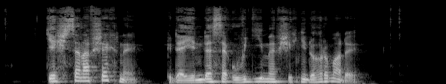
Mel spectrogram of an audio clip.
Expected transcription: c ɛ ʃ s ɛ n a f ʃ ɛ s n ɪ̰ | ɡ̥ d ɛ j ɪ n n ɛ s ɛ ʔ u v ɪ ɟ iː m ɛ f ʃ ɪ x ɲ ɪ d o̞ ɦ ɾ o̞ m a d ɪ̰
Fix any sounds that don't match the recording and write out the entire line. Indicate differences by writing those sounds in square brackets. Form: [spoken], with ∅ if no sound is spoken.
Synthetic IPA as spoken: c ɛ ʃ s ɛ n a f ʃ ɛ [x] n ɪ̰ | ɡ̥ d ɛ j ɪ n [d] ɛ s ɛ ʔ u v ɪ ɟ iː m ɛ f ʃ ɪ x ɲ ɪ d o̞ ɦ ɾ o̞ m a d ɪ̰

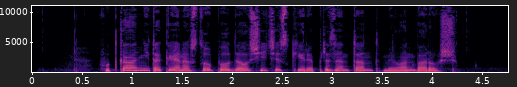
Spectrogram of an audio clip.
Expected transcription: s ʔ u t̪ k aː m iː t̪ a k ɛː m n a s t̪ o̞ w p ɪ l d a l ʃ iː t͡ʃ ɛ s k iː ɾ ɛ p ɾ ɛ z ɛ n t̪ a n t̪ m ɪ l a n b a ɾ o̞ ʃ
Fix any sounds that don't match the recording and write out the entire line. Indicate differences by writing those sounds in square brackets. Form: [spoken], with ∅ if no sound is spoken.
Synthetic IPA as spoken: [f] ʔ u t̪ k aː [ɲ] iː t̪ a k ɛː [∅] n a s t̪ o̞ w p ɪ l d a l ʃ iː t͡ʃ ɛ s k iː ɾ ɛ p ɾ ɛ z ɛ n t̪ a n t̪ m ɪ l a n b a ɾ o̞ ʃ

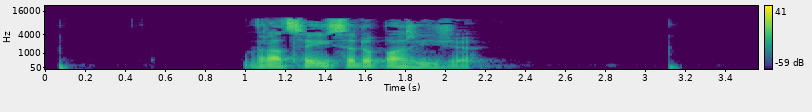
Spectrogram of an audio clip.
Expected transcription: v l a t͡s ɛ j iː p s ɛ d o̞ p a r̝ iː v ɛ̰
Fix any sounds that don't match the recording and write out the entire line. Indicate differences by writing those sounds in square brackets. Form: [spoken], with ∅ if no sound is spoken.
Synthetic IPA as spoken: v [ɾ] a t͡s ɛ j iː [∅] s ɛ d o̞ p a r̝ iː [ʒ] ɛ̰

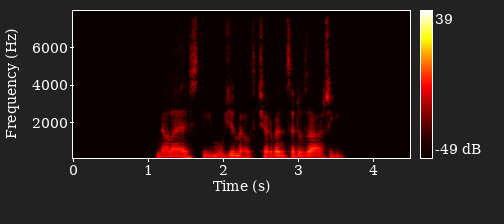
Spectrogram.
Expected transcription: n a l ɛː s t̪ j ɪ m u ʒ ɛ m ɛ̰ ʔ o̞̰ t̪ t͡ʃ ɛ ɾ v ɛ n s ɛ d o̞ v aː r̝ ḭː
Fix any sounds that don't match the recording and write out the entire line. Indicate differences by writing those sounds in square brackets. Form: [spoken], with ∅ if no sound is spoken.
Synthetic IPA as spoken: n a l ɛː s t̪ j ɪ m [uː] ʒ ɛ m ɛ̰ ʔ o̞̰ t̪ t͡ʃ ɛ ɾ v ɛ n [t͡s] ɛ d o̞ [z] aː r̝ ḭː

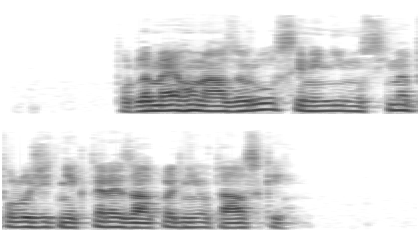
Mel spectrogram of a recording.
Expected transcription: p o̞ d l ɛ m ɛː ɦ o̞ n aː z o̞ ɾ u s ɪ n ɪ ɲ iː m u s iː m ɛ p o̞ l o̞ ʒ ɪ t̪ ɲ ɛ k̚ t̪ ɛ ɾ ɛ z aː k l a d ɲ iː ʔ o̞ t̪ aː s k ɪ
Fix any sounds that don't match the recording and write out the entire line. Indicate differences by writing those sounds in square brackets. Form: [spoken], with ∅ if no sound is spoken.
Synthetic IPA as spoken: p o̞ d l ɛ m ɛː ɦ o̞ n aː z o̞ ɾ u s ɪ n ɪ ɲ iː m u s iː m ɛ p o̞ l o̞ ʒ ɪ t̪ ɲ ɛ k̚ t̪ ɛ ɾ [ɛː] z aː k l a d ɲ iː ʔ o̞ t̪ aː s k ɪ

